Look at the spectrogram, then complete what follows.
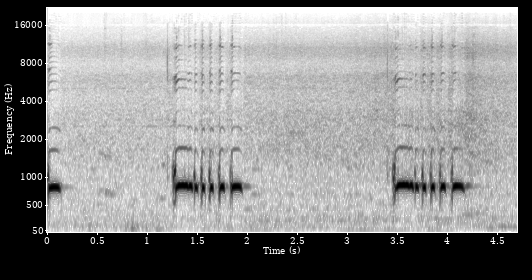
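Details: Large-bodied black cemani-type zebra dove with a big, deep voice gives two cooing phrases, each a fast burst of short, low, staccato notes ending in a longer hold, separated by about two seconds of quiet.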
